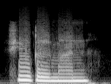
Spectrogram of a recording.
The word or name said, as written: fugleman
